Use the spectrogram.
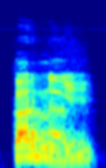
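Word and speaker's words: colonel: कर्नल my uncle is my uncle is अ कर्नल कर्नल बोलते समय तो रा निकलता है लेकिन स्पेलिंग को ध्यान से देख लीजिएगा सी ओ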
